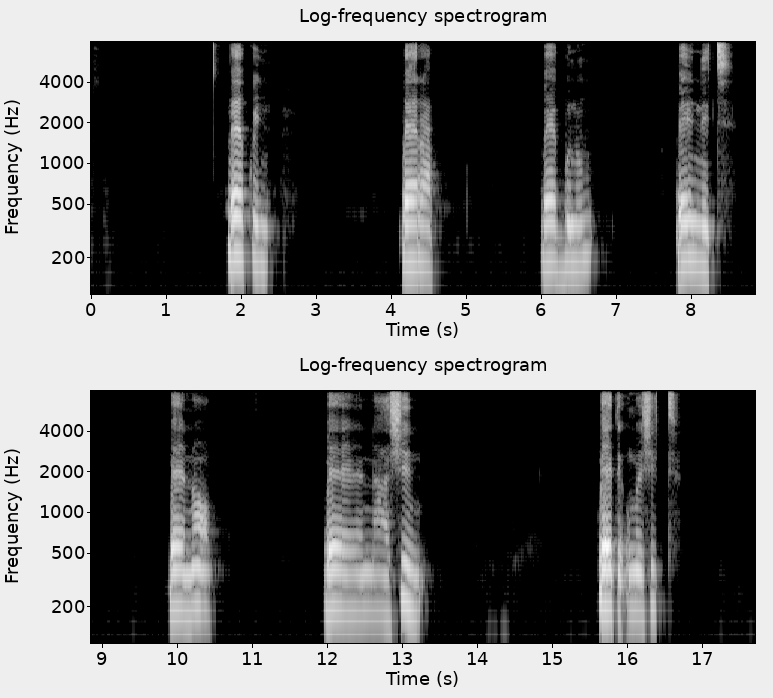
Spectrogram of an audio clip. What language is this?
Burak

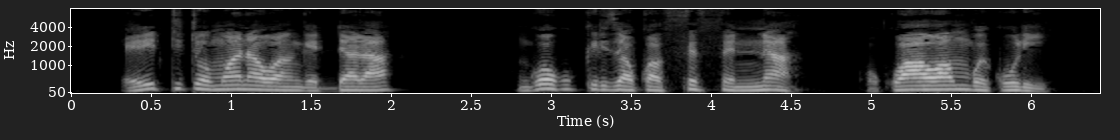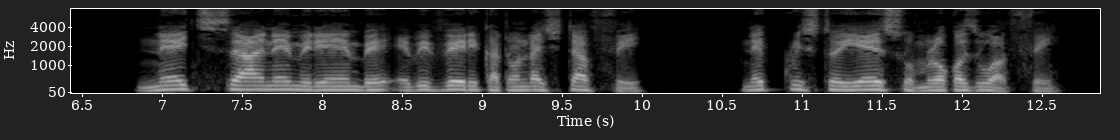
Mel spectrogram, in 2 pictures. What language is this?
Ganda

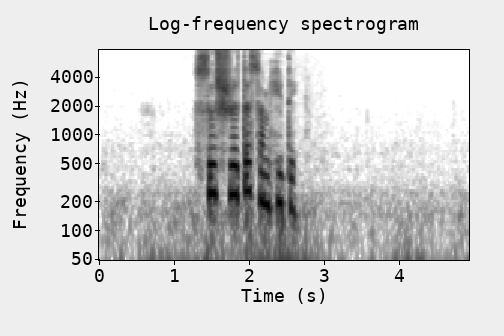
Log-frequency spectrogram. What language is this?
Kannada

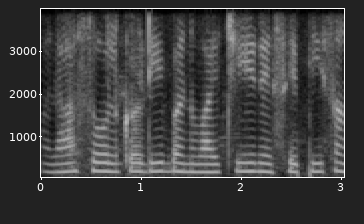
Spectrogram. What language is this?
Marathi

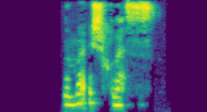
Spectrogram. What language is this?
Uzbek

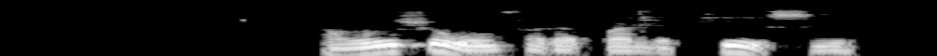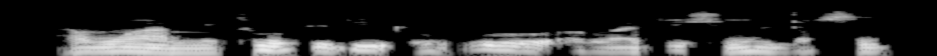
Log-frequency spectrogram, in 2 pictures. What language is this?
Yoruba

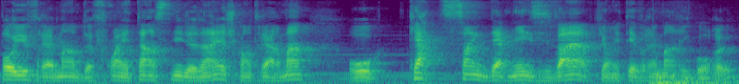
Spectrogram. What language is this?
French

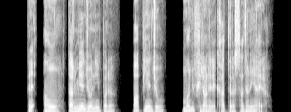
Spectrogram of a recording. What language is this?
Bilaspuri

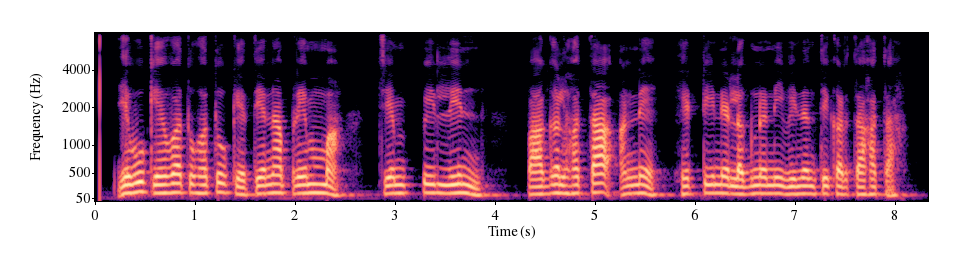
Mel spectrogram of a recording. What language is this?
Gujarati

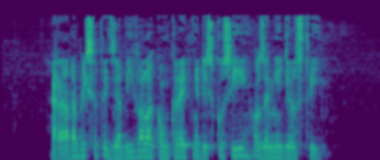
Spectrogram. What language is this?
Czech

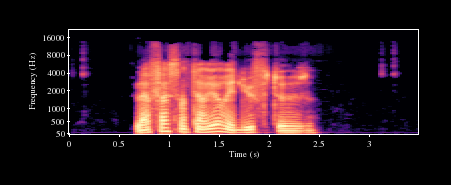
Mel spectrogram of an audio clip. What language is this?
French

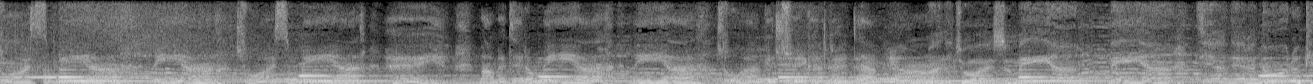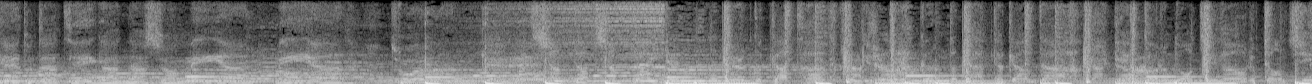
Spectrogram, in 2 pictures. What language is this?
Korean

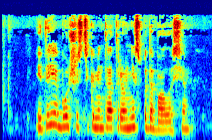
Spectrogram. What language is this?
Belarusian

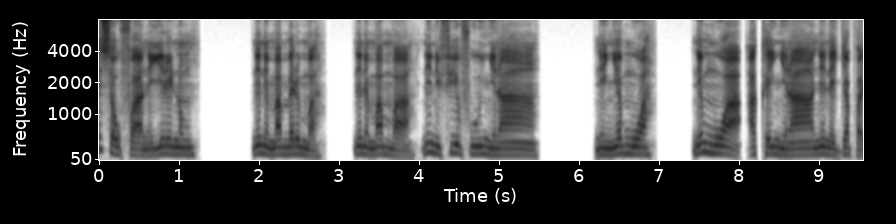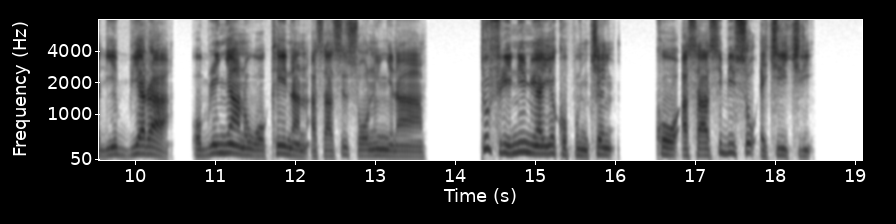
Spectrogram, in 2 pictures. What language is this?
Akan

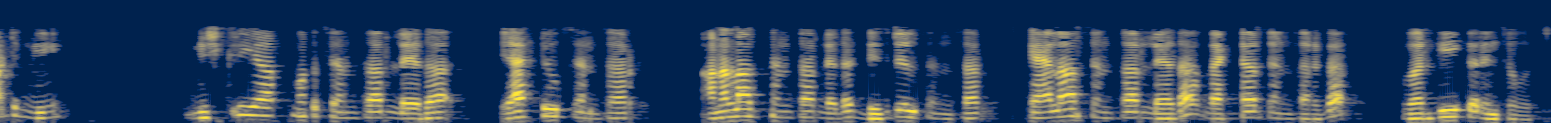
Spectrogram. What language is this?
Telugu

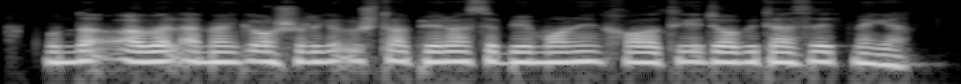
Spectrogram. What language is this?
Uzbek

